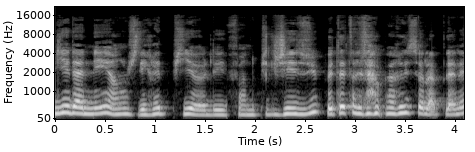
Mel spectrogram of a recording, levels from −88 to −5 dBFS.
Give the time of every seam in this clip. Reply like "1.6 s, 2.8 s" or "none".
1.7 s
